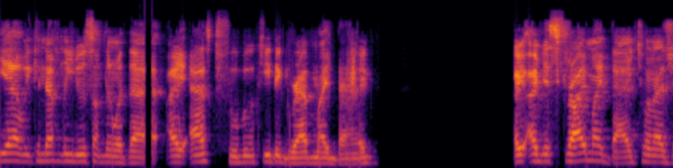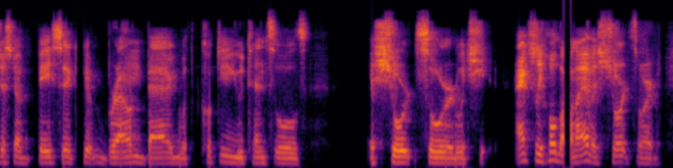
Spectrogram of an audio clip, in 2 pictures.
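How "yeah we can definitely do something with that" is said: mock, mild voice calling back from a distance. Answering a call from down the hallway, yelling back. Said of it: "I yell back".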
